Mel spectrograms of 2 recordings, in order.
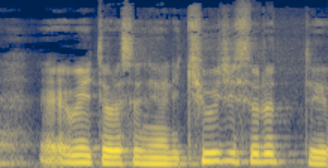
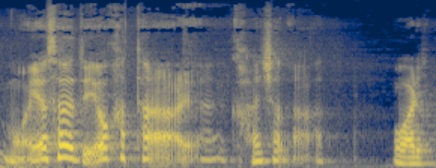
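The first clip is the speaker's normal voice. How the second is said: higher, softer, tossed-off "もう癒されてよかった", fading on 終わり; offhand dismissal; 4 semitones higher, 5 dB quieter than usual. Acted. Healed man closing the matter, offhand and dismissive. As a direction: brush it off as done and over. Dismissive, quick thanks then done.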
